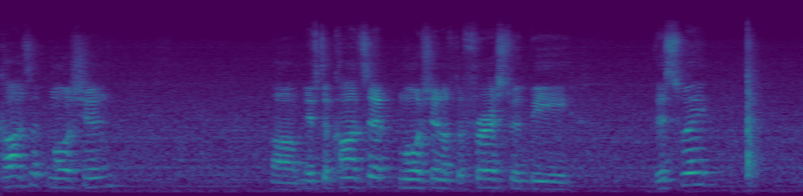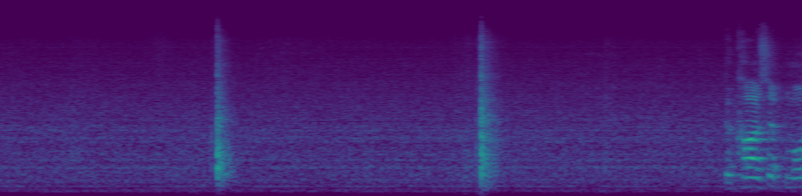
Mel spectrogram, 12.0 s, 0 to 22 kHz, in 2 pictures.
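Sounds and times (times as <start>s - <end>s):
towel snapping: 9.5s - 9.9s.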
